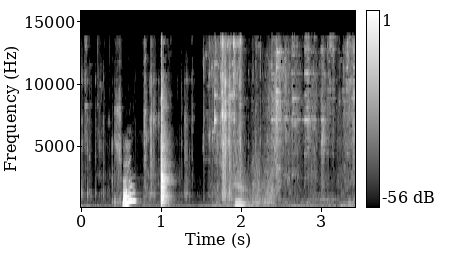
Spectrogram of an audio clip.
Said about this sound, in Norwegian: plukker med seg nøklene til de hun vet hun skal inn til, og hekter alle på en stor krok.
